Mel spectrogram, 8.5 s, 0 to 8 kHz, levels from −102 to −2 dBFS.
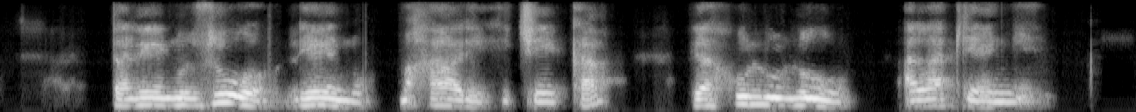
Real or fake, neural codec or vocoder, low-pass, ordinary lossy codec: fake; codec, 16 kHz, 1 kbps, FreqCodec, smaller model; 7.2 kHz; AAC, 48 kbps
